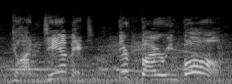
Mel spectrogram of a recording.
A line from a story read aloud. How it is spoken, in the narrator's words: A Patriot officer yells out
